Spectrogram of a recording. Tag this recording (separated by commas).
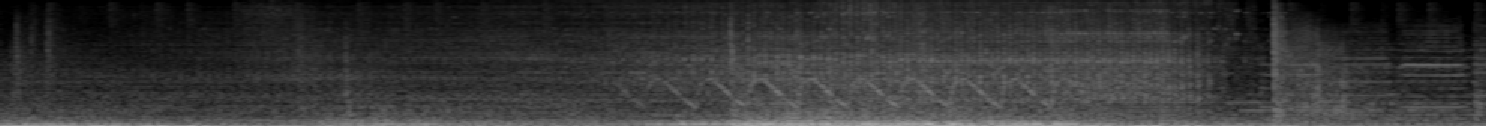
outside, urban or man-made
